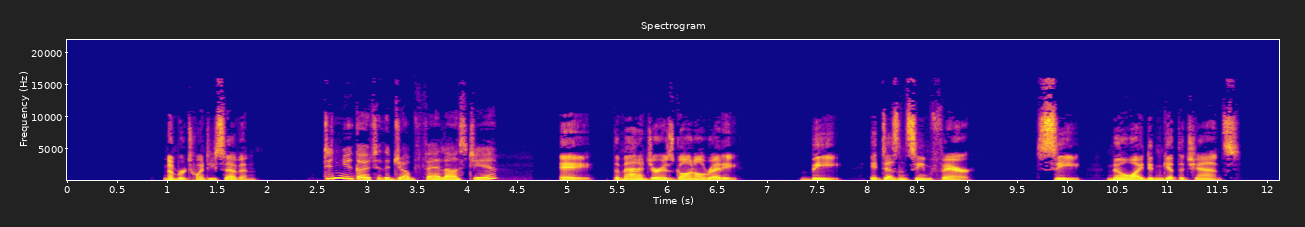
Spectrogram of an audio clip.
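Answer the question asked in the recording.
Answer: C: No, I didn't get the chance.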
